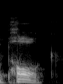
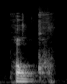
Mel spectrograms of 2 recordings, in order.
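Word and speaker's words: Polk: You got to say it right. Poke. Yeah. Now that K silent it's P it's P.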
